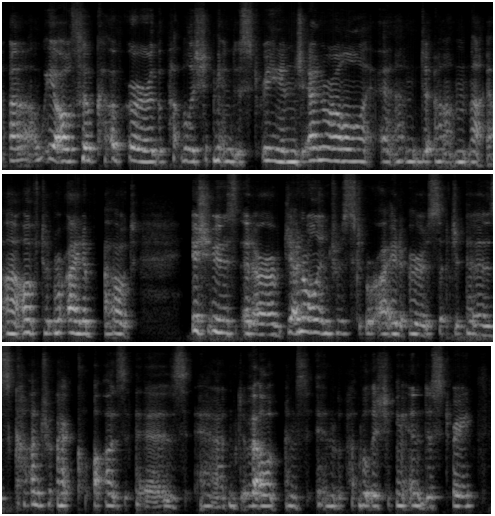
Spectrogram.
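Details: Adult woman with spasmodic dysphonia that she says causes her voice to sound this way; it varies day to day and she reports today is not a particularly good day.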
